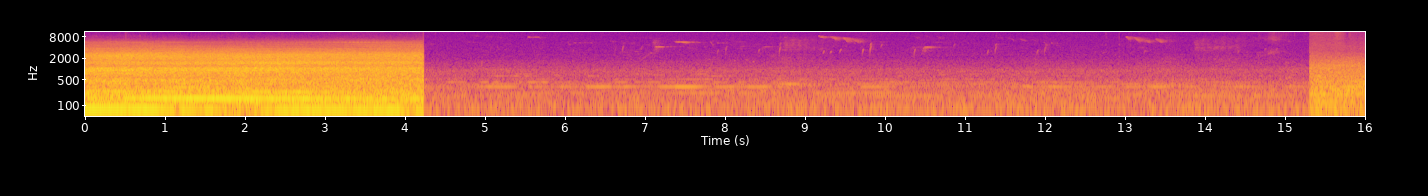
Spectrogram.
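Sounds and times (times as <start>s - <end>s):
low outdoor rumble: 0.0s - 4.2s, 15.3s - 16.0s.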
